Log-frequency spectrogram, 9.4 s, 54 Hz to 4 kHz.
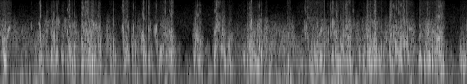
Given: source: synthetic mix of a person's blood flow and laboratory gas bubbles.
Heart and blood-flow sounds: Doppler ultrasound of blood flow; subclavian vein
0.00-0.25 s: bubbles
0.60-0.66 s: bubbles
0.68-2.05 s: bubbles
2.17-2.40 s: bubbles
2.42-3.53 s: bubbles
3.85-4.08 s: bubbles
4.24-4.70 s: bubbles
4.81-5.38 s: bubbles
5.72-5.83 s: bubbles
5.95-6.50 s: bubbles
6.53-7.12 s: bubbles
7.16-8.29 s: bubbles
8.35-8.93 s: bubbles
9.18-9.36 s: bubbles
From the record:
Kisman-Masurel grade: 444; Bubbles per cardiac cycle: continuous sound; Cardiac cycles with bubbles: 100%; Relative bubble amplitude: maximal (0.775 to 0.999); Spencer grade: 4 (maximum detectable bubble signal sounding continuously throughout systole and diastole of every cardiac period, and overriding the amplitude of the normal cardiac signals); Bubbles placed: anywhere in the cardiac cycle

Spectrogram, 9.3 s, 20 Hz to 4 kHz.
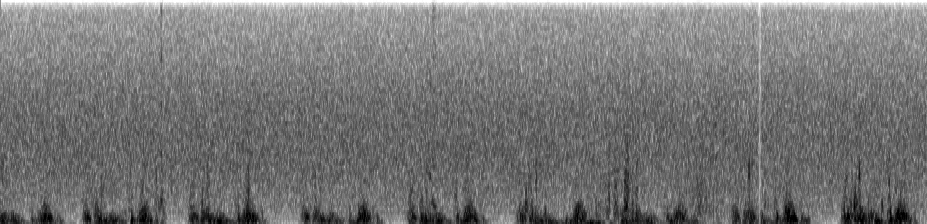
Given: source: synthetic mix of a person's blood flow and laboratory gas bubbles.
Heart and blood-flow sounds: Doppler ultrasound of blood flow; precordium
1.54-1.68 s: bubbles
4.27-4.39 s: bubbles
5.21-5.35 s: bubbles
5.38-5.50 s: bubbles
From the record:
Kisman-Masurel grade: 121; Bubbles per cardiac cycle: 1 to 2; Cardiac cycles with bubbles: 10 to 50%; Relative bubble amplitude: barely perceptible (0.100 to 0.250); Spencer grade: 2 (many but less than half of the cardiac periods contain bubble signals, singularly or in groups); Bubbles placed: only in the low amplitude regions of the cardiac cycle

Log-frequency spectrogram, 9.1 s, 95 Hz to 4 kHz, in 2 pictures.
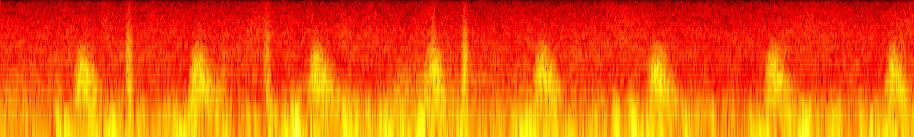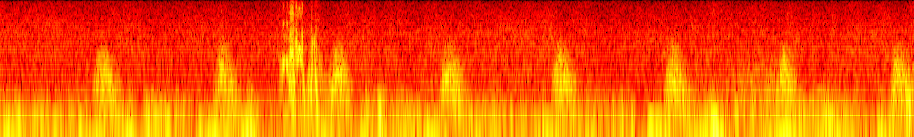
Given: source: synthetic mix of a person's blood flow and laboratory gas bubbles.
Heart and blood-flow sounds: Doppler ultrasound of blood flow; subclavian vein
5.95-6.18 s: bubbles
9.08-9.15 s: bubbles
From the record:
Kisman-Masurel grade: 123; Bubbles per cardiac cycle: 1 to 2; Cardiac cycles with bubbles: 10 to 50%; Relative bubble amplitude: loud (0.450 to 0.775); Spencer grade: 2 (many but less than half of the cardiac periods contain bubble signals, singularly or in groups); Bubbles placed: anywhere in the cardiac cycle

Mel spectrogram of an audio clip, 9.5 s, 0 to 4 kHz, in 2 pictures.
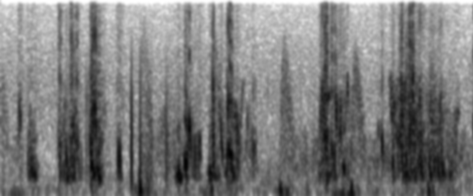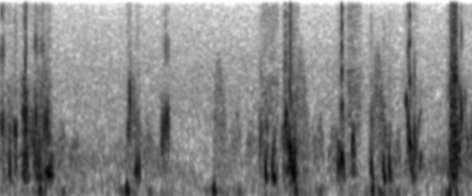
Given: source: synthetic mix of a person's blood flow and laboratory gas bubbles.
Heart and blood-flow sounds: Doppler ultrasound of blood flow; subclavian vein
0.17-0.23 s: bubbles
0.26-0.39 s: bubbles
0.57-0.82 s: bubbles
0.87-1.06 s: bubbles
1.15-1.24 s: bubbles
1.74-2.04 s: bubbles
2.06-2.56 s: bubbles
3.17-3.52 s: bubbles
3.78-4.59 s: bubbles
4.71-5.28 s: bubbles
5.99-6.15 s: bubbles
6.32-6.45 s: bubbles
7.31-7.74 s: bubbles
8.08-8.35 s: bubbles
8.41-8.47 s: bubbles
8.53-8.67 s: bubbles
8.75-8.97 s: bubbles
9.18-9.46 s: bubbles
From the record:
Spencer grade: 3 (all of the cardiac periods contain showers or single bubble signals, but not dominating or overriding the cardiac motion signals); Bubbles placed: anywhere in the cardiac cycle

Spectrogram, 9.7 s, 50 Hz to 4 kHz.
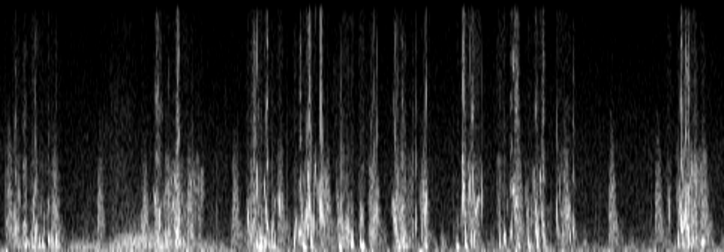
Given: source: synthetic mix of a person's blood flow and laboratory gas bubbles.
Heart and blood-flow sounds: Doppler ultrasound of blood flow; subclavian vein
0.15-0.84 s: bubbles
1.88-1.92 s: bubbles
2.04-2.73 s: bubbles
3.27-3.78 s: bubbles
3.90-4.40 s: bubbles
4.47-5.07 s: bubbles
5.20-5.74 s: bubbles
6.07-6.48 s: bubbles
6.62-7.34 s: bubbles
7.39-7.70 s: bubbles
8.89-8.96 s: bubbles
9.02-9.52 s: bubbles
From the record:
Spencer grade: 3 (all of the cardiac periods contain showers or single bubble signals, but not dominating or overriding the cardiac motion signals); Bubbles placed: anywhere in the cardiac cycle

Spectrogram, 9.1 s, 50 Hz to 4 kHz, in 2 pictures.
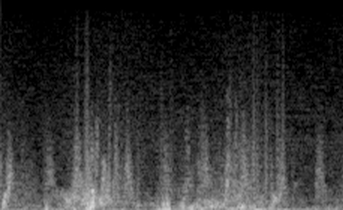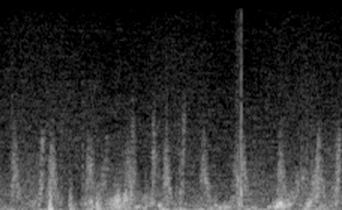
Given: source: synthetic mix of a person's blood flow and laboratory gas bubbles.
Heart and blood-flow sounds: Doppler ultrasound of blood flow; subclavian vein
7.71-7.84 s: bubbles
From the record:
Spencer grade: 1 (occasional bubble signal discernible with the cardiac motion signal, with majority of cardiac periods free of bubbles); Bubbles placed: anywhere in the cardiac cycle

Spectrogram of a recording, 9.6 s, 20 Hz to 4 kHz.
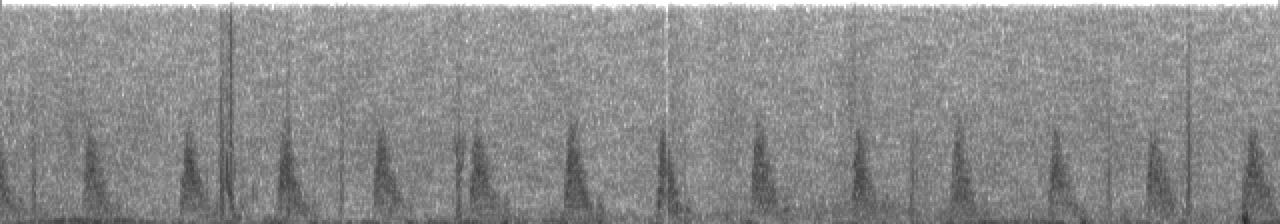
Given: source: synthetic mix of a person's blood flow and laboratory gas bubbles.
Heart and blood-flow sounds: Doppler ultrasound of blood flow; subclavian vein
1.67-1.94 s: bubbles
3.40-3.50 s: bubbles
From the record:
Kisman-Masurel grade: 112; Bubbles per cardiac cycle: 1 to 2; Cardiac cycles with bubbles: 1 to 10%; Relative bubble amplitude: moderate (0.250 to 0.450); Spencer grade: 1 (occasional bubble signal discernible with the cardiac motion signal, with majority of cardiac periods free of bubbles); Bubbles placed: anywhere in the cardiac cycle

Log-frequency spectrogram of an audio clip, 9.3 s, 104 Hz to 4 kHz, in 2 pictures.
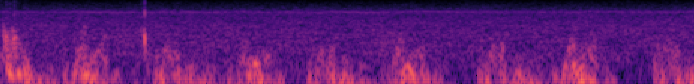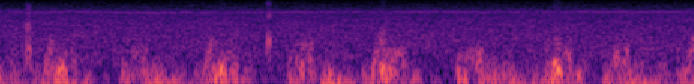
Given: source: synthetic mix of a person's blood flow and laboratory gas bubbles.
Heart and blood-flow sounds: Doppler ultrasound of blood flow; precordium
0.00-0.21 s: bubbles
0.92-0.99 s: bubbles
4.77-4.86 s: bubbles
6.38-6.44 s: bubbles
6.61-6.70 s: bubbles
From the record:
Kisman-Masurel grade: 123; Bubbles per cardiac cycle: 1 to 2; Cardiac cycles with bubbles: 10 to 50%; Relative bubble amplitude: loud (0.450 to 0.775); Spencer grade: 2 (many but less than half of the cardiac periods contain bubble signals, singularly or in groups); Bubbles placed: only in the low amplitude regions of the cardiac cycle

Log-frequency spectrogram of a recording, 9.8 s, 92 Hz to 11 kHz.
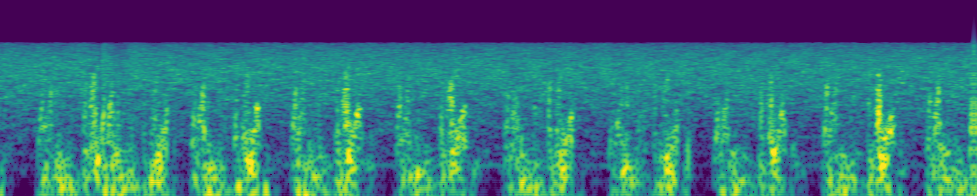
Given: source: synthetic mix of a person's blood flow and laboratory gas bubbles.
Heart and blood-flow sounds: Doppler ultrasound of blood flow; precordium
6.87-6.96 s: bubbles
From the record:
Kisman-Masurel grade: 122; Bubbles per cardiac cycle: 1 to 2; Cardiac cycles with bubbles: 10 to 50%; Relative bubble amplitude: moderate (0.250 to 0.450); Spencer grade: 2 (many but less than half of the cardiac periods contain bubble signals, singularly or in groups); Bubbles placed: only in the low amplitude regions of the cardiac cycle

